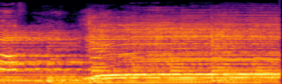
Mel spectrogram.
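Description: Slowed-down doo-wop recording: a male vocal group, after a brief dip, holds one long note in two-part harmony from about half a second in.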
